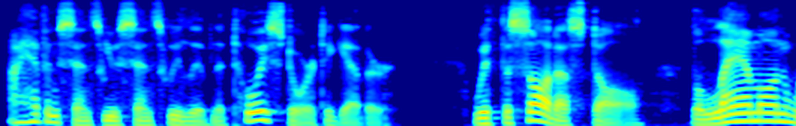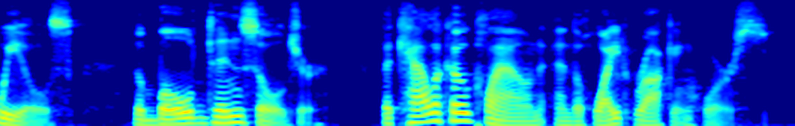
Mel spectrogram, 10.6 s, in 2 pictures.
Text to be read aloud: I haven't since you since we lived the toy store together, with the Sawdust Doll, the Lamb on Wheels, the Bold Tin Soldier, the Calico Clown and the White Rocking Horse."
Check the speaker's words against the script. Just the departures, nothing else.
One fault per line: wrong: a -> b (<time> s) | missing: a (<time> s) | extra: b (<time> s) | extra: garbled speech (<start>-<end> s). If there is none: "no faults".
no faults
